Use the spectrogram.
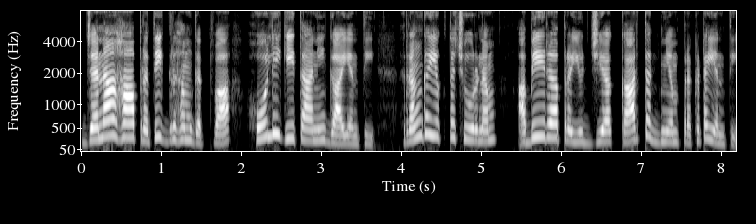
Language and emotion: Sanskrit, neutral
